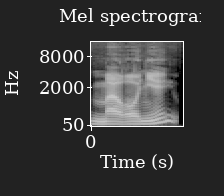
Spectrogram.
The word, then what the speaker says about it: Marronier: And if our listeners want to learn a little bit of French, so my name in French is pronounced Marronier. It's spelled the exact same way as the tree, even though the spelling throughout time.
